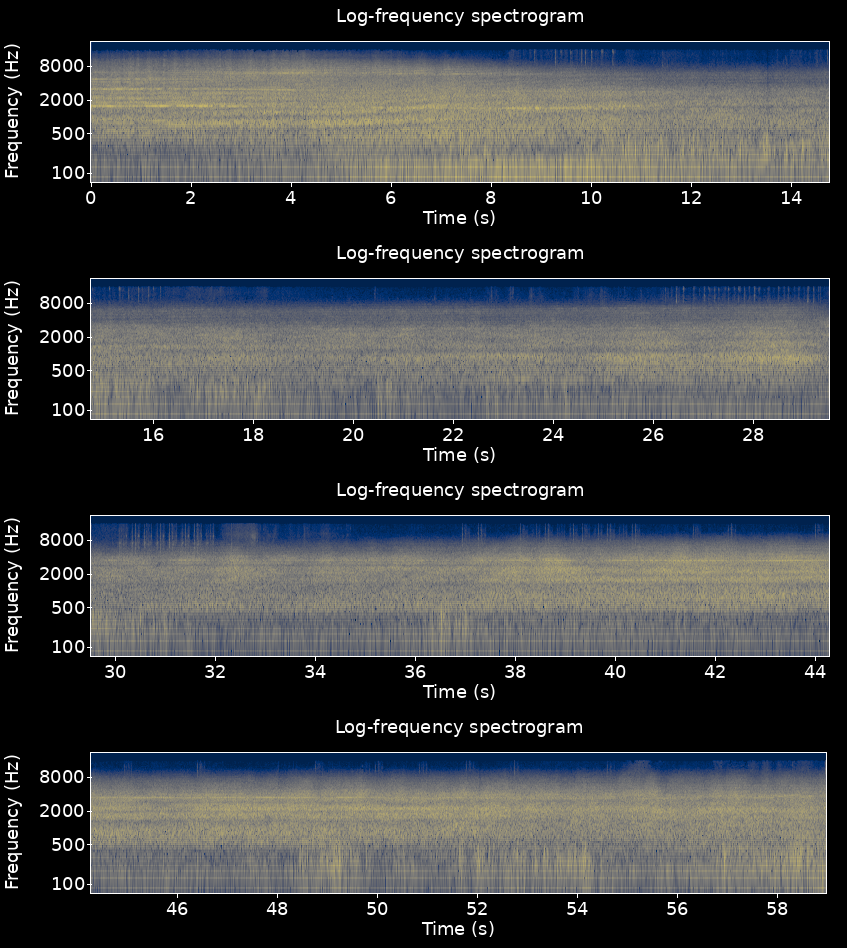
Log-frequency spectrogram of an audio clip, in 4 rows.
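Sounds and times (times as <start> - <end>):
jet airliner roar: 0.0 - 58.9
jet engine high whine: 0.0 - 58.9.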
